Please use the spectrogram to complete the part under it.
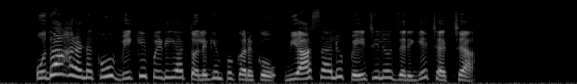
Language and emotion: Telugu, neutral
